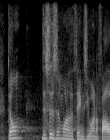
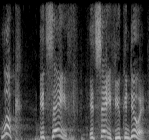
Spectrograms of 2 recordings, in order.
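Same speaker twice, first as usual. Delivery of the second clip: eager encouragement; 8 semitones higher than usual. Retold or imitated. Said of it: "And he was like".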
